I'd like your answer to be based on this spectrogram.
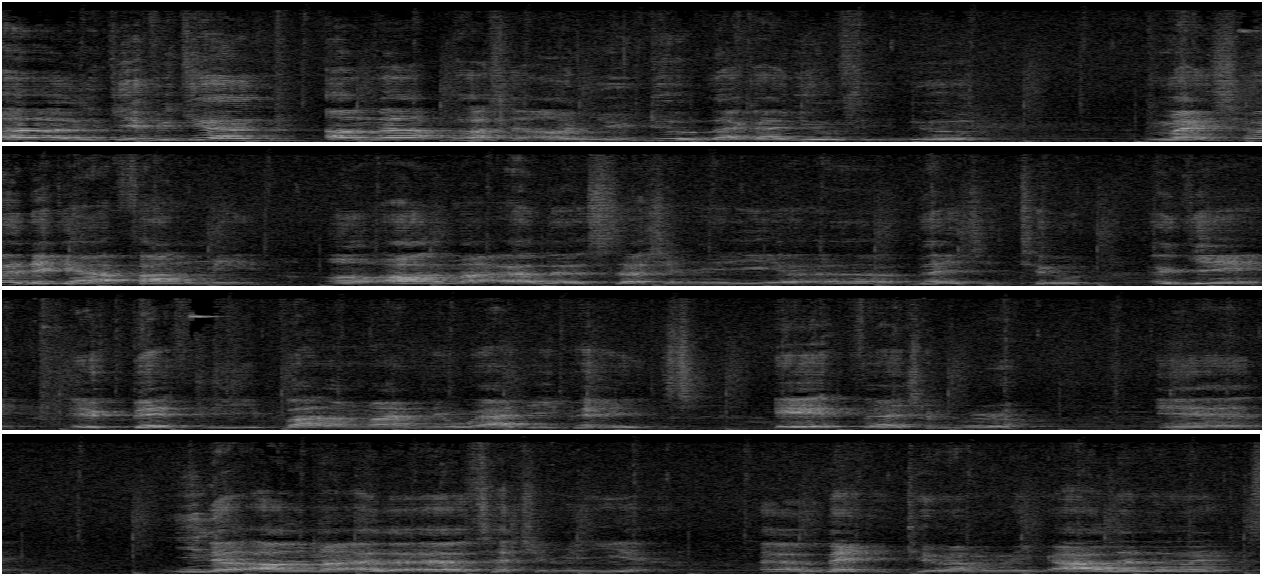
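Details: Dysarthria in an adult man with cerebral palsy; people have laughed at the way he talks since childhood. Cerebral palsy is named, but no speech disorder is formally named.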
